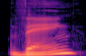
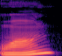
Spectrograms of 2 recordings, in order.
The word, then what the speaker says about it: Vang: It's Vang, not Wong.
